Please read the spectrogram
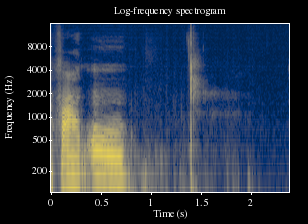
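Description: A woman's voice speaks briefly and trails off, then a single sharp click sounds about one and a half seconds in.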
